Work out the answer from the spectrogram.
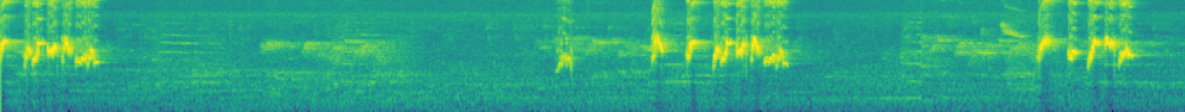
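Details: Red-whiskered bulbul kept in a cage, delivering three lively warbled phrases of clear, bubbling whistles, with quieter chirps and a soft trill filling the gaps between bursts.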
